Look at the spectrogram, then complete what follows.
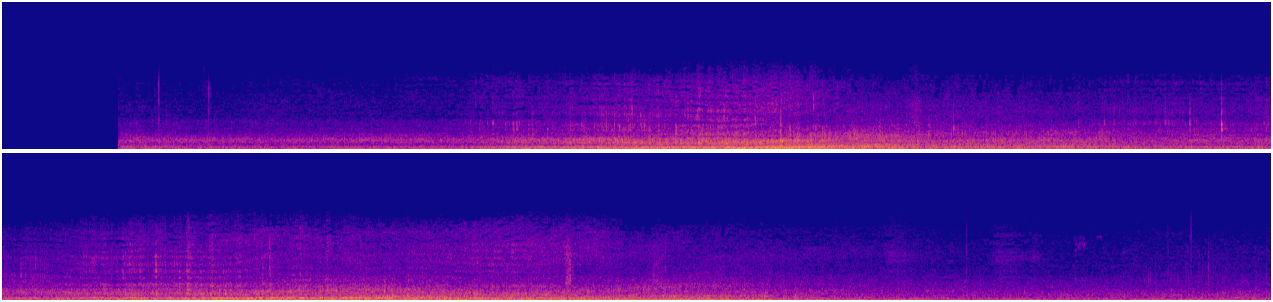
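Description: Street traffic: cars driving past, swelling loud about five seconds in and again around ten seconds, over a low engine hum.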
